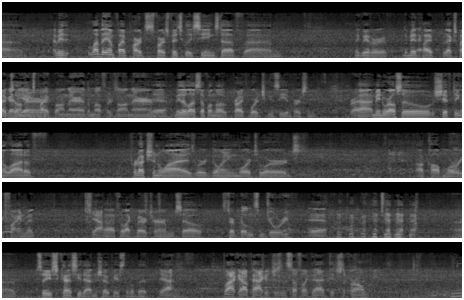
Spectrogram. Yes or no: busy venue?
yes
